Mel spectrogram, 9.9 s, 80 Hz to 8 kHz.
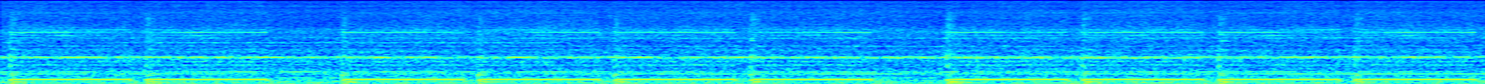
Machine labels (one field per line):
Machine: slide rail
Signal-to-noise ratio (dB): 6 dB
